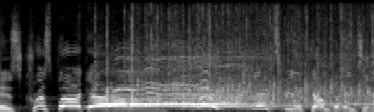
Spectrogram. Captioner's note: cheering, applause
